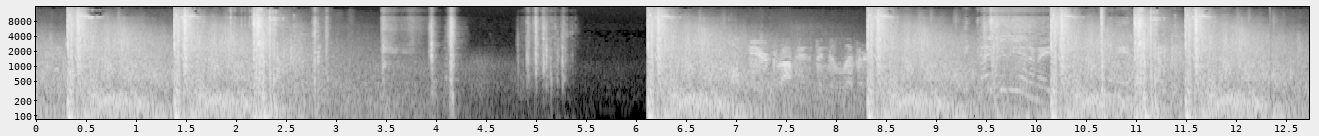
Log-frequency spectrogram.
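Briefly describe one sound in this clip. Gunshots fire in sharp bursts and echo.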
